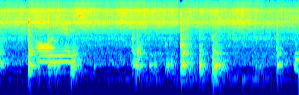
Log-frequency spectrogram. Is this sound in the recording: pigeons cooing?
no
